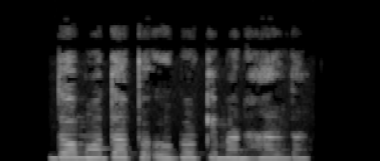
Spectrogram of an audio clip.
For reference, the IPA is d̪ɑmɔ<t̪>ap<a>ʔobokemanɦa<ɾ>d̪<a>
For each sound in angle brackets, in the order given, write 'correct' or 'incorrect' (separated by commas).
incorrect, incorrect, incorrect, correct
